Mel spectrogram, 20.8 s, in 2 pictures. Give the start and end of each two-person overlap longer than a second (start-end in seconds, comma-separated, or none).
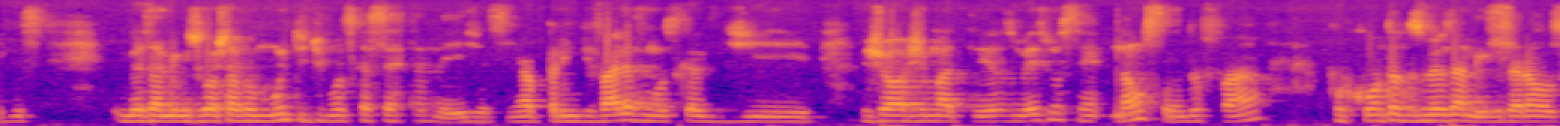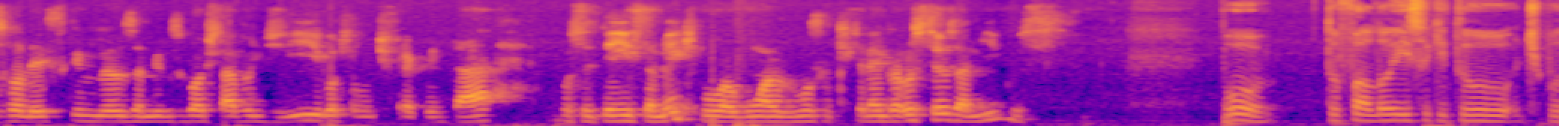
none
